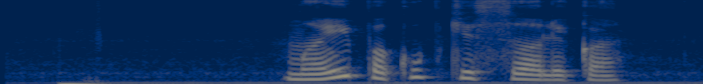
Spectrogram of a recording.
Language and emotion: Russian, neutral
